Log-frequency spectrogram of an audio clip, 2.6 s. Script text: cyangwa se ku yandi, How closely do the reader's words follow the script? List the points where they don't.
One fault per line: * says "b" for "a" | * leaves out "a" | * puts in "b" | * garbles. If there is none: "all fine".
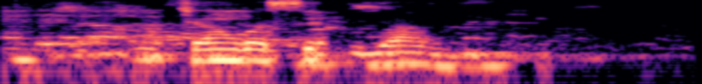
all fine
